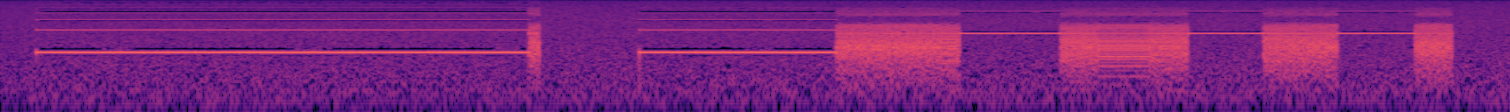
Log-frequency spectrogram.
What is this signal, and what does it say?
ZX Spectrum tape loading, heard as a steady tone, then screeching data.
